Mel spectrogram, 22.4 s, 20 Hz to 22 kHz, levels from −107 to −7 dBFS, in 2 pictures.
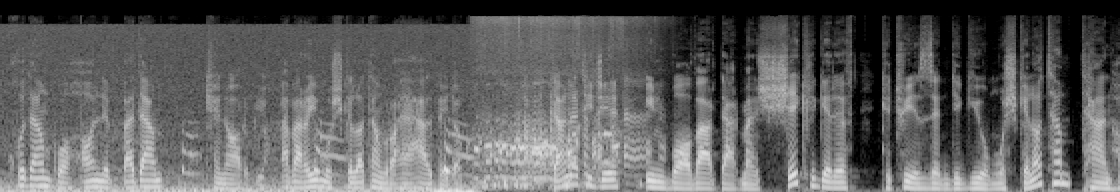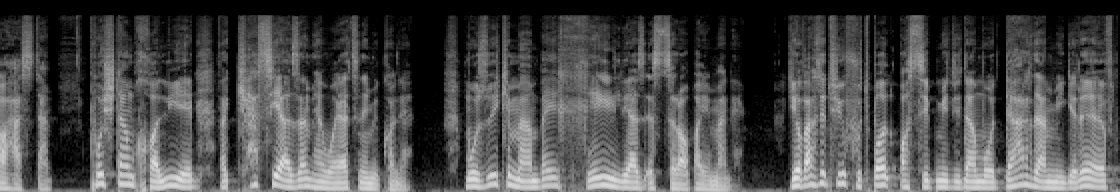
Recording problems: animal sounds; loud; until 6 s; 3 dB below the speech

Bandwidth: 15.5 kHz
